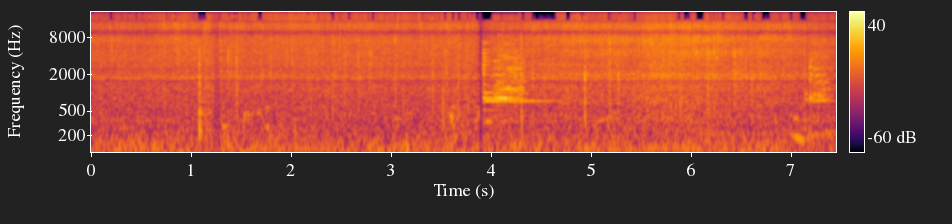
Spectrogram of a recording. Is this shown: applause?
no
